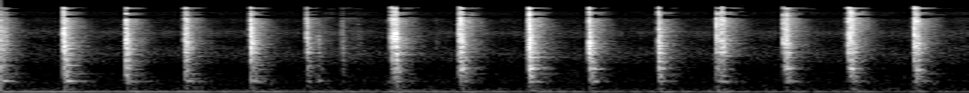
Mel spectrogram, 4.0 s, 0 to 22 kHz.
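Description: Long decorated nails tap rapidly on the side of a hollow 500 ml AriZona green tea aluminum can, giving 14 crisp, bright clicks at a steady pace of about three to four per second. Each tap is sharp with almost no ring, and a faint low hum runs underneath.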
